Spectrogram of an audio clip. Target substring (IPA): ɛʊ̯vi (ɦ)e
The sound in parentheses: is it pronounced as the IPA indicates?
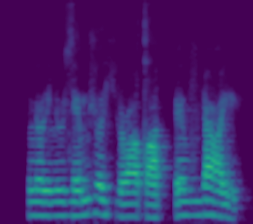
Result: no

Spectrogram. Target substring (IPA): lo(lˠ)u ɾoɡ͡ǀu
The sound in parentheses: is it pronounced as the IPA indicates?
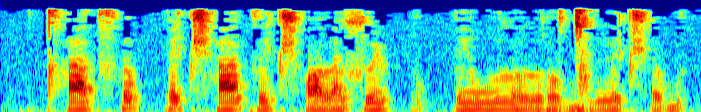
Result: no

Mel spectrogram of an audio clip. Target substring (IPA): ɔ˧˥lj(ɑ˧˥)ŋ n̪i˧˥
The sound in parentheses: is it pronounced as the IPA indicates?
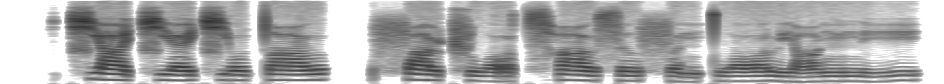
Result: yes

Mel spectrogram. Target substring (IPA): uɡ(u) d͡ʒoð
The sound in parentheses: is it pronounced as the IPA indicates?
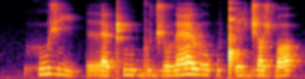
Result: yes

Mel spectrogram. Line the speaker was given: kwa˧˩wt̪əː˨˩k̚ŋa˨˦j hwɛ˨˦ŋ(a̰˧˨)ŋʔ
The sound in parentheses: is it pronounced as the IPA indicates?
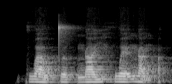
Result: yes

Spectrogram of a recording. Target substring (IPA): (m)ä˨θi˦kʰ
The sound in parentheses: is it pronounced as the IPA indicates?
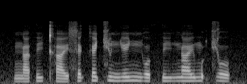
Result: no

